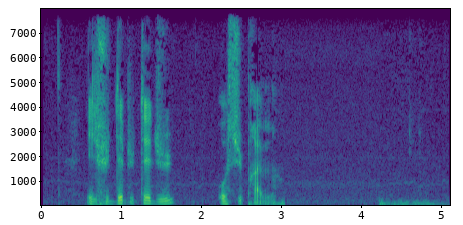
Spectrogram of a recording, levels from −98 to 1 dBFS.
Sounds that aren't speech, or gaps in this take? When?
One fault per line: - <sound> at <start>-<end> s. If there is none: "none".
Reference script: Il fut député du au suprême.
none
